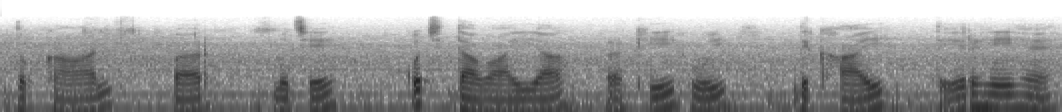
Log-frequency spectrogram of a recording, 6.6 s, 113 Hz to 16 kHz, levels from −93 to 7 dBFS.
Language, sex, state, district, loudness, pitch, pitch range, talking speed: Hindi, male, Madhya Pradesh, Katni, -19 LUFS, 120 Hz, 105-125 Hz, 100 wpm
